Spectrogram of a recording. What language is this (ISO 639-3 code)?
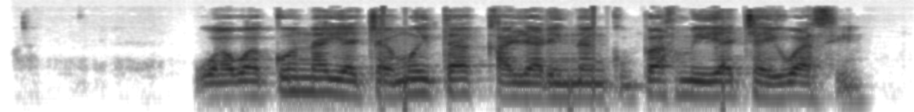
quy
